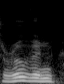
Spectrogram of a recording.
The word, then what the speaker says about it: Ruthven: One of our books was mentioned in an article by Malis Reuven. It's written Ruthven, but it's actually pronounced Reuven in the New York Review of Books.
